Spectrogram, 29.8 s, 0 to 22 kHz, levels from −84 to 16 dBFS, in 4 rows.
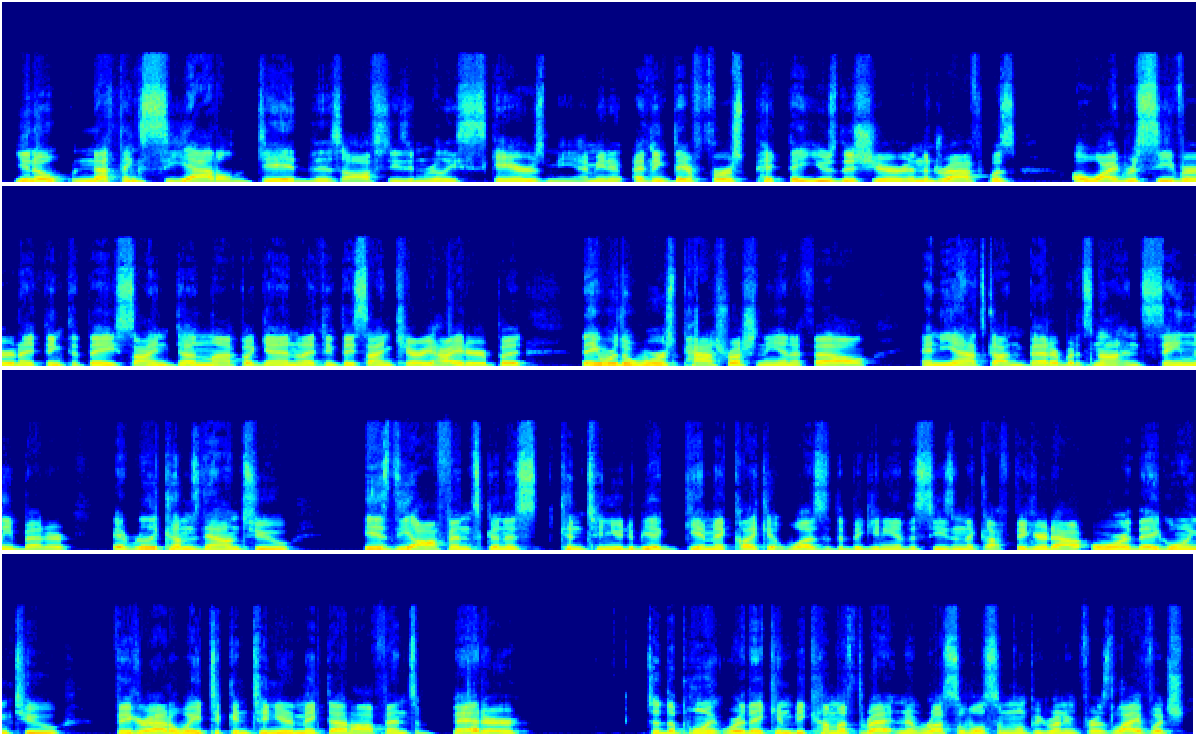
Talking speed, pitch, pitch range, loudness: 255 wpm, 135 Hz, 125-155 Hz, -22 LUFS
